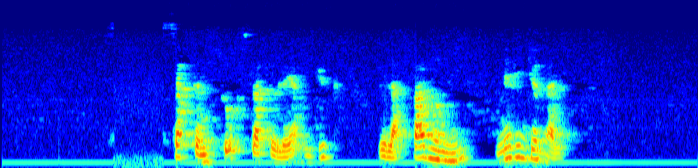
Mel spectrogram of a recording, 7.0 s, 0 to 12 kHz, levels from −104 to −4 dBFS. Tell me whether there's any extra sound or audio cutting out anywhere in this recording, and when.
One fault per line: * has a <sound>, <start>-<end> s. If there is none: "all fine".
all fine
